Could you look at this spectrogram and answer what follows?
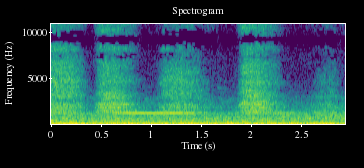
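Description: A person takes short, shallow breaths through the chest, producing repeated airy bursts of breath noise, close to the mic over a steady background hum.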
